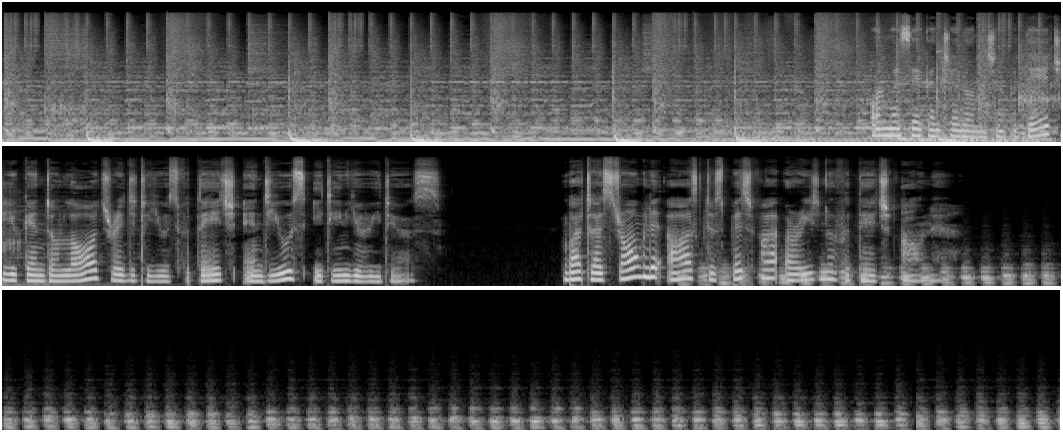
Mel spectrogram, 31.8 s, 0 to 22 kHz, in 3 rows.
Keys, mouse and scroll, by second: 0.0-1.9 typing, 3.2 space, 3.8 space, 4.4 click, 5.7 click, 6.3 space, 7.0 space, 8.4 middle click, 8.4 middle click, 8.5 middle click, 8.6 scroll, 8.7 middle click, 9.4 click, 10.2-10.9 typing, 12.4-15.0 typing, 16.7 b, 19.0 click, 19.2 click, 19.2 typing, 21.3 click, 23.2 click, 24.2 click, 27.0 click, 27.5 click, 28.4 click, 29.6 click.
